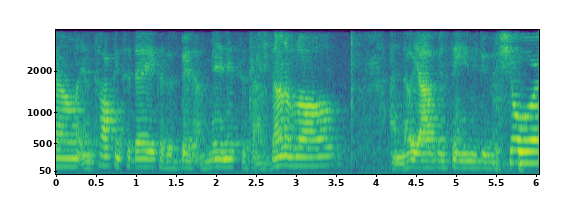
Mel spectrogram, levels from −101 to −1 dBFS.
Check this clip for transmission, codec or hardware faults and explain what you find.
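I found no faults in this clip.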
